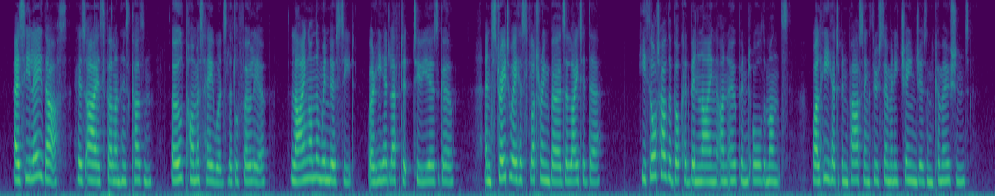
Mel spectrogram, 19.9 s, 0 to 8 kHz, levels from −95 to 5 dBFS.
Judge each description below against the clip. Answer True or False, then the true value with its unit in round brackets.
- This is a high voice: True (245 Hz)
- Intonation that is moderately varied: False (1.7 semitones)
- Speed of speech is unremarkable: True (175 wpm)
